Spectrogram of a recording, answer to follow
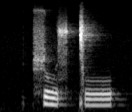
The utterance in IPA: ʈ͡ʂ u s ǀ u

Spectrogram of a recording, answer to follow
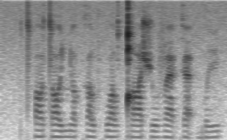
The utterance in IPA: tʰ ɒ t ɒ ʎ ɒ k ə lˠ kʷ ʌ lˠ ŋ͡ǃ ɑ ʃ u v æ k æ ʔ ɡʷ i

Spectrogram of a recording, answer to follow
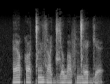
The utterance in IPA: æ qʷ æ ǀ ə̃ z ɑ d͡ʑ ʌ w ɑ f ŋ͡ǀ ɛ ɡʲ æ

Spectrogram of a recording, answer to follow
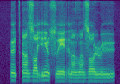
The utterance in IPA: ə̃ tʼ ɐ̃ zˤ ʏ rʲ ə̃ sʷ e r ɐ̃ ðˤ ɐ̃ zˤ ʉ ɭ ʉ

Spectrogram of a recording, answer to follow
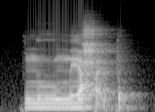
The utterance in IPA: n uː m e ħ ɛ̰ p

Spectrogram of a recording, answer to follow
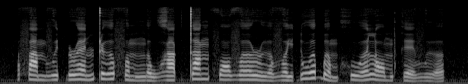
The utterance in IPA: f a˨˩ m v ɨ˨˩ t̚ ɹ ɛ˨˩˦ n ʈ ɨ˧˥ ə̯ f ə˨˩ m ŋ ə˨˩˨ w ɣ a˨˩ k̚ t̪ a˧ ŋ f ɔ˧ v əː˧ ɹ ɨ˨˩˨ ə̯ v ə˨˩ j ɗ u˧˥ ə̯ ɓ ə˨˩˨ m x u˨˩˦ ə̯ l ɔ˨˩ m k e˨˩˨ v ɨ˨˩˨ ə̯

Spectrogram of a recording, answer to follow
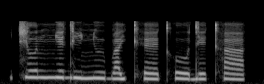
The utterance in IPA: t͡ɕ ɤː˧ n ɲ e˧˥ d iː˧˩ ɲ ɯː˧˩ b a˩˧ j kʰ ɛː˩ kʰ oː˧˩ d e˧˩ kʰ a˧˩

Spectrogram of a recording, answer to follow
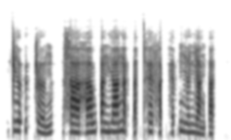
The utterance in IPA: ʈ i˧˥ ə̯ ʔ ɨ˦˥ k̚ ʂ əː˨˩˦ ŋ | s aː˨˩ h aː˧˥ w ʔ a˧ ŋ j aː˧˥ n a˨˩ k̚ ʔ a˦˥ t̚ t̪ʰ ɛ˧˥ f a˨˩ k̚ h ɛ˦˥ p̚ ŋ i˧ ə̯ ɲ a˨˩˦ ŋ ʔ a˨˩ k̚

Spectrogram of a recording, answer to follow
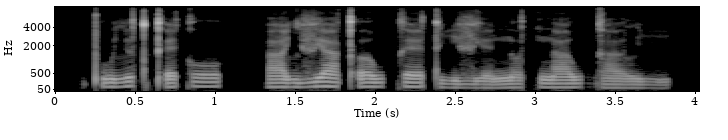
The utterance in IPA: pʼ u˨ lʲ o˦ t kʼ ɛ˨˦ k o˦ | a˨ ʎ vʲ a˦˨ kʼ ʌ˦ w k ɛ˦ t i˨ vʲ ɛ˨ n ʌ˦˨ t n a˦ w ɡ a˨ ɐ̯ l i˨

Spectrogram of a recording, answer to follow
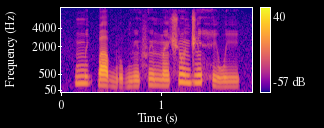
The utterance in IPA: m i˦ k͡p a˧ b u˨ b ĩ˧ f ĩ˧ m ɛ̃˧ ʃ ũ˦ d͡ʒ ĩ˦ h i˦˨ w i˧

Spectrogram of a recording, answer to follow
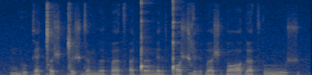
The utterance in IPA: m b u k ɛ ǀ ə ʃ ǀ ʏ ʃ d œ m b əː k͡p ɐ t͡sʼ ɐ ǃ əː ŋ ɛ r ǃ ɔ ʃ ʑ ø r ɓ ɐː ʃ k͡p ɔː ɗ ɐ t͡sʼ uː ʃ

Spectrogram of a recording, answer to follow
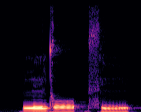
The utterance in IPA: n ĩ˦ d o˧ | s ĩ˨

